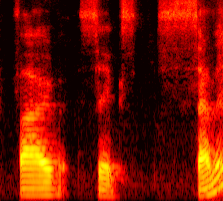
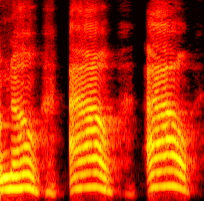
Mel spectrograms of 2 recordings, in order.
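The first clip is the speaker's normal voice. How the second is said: pained cries; 10 semitones higher, 4 dB louder, much slower than usual. Retold or imitated. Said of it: "I go".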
